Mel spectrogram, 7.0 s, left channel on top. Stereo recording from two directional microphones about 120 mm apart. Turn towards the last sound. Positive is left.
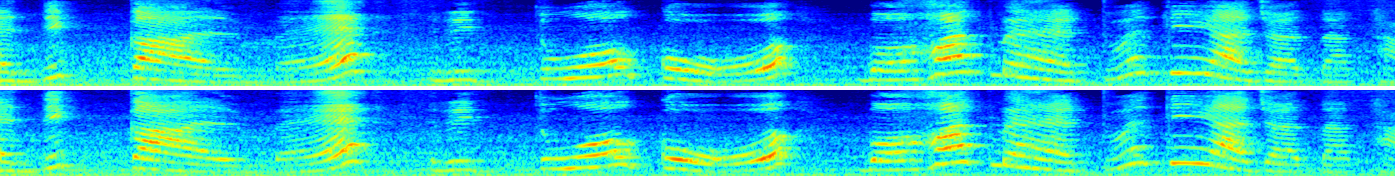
turn(degrees=-25)  # may be behind; listen again after turning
